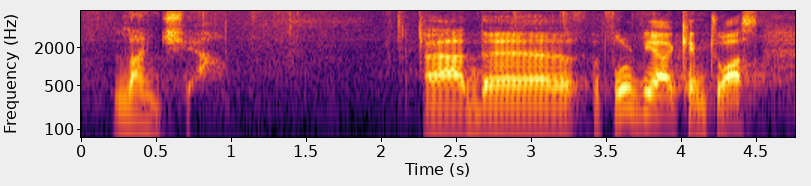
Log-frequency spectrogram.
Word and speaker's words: Lancia: In English, if you are to read it as it is, you'll maybe pronounce it Lancia, which in the classic Italian circles is frowned upon. Therefore, Lancia.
